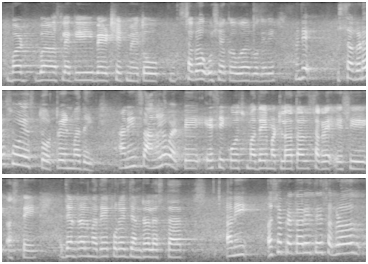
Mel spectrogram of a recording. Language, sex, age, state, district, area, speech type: Marathi, female, 45-60, Maharashtra, Nagpur, urban, spontaneous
